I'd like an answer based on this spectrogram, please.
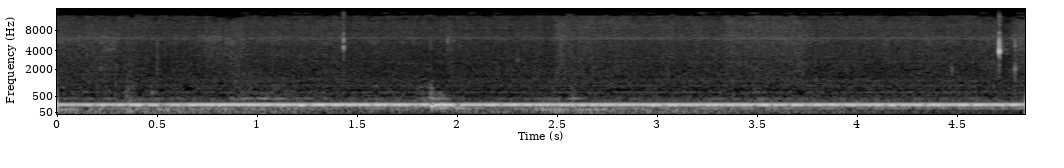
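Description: A steady low-pitched hum on one unchanging tone, with a faint rumble beneath it.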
